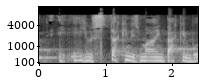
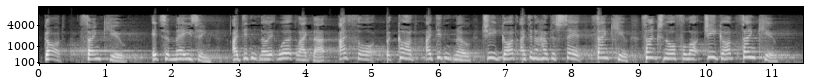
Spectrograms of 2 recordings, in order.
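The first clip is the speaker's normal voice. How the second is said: higher, overwhelmed, gushing thanks; tearful thanks; 7 semitones higher than usual. Acted. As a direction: pour out thanks, close to tears. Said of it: "he began both to cry and pray".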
